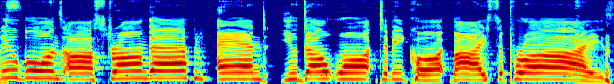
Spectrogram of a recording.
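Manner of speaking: put-on 1960s Boston politician accent. Quoting how someone delivered his lines, JFK impression. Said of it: "It was full JFK".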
